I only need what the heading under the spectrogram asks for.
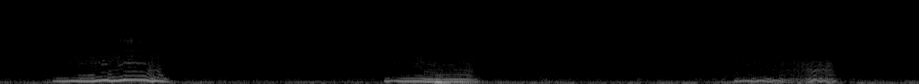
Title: Cat snoring😴 #cat #cute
